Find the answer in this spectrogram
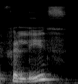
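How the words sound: It has a Spain accent, z like th.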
